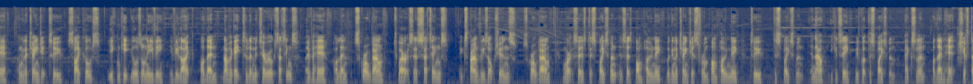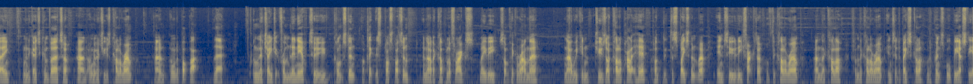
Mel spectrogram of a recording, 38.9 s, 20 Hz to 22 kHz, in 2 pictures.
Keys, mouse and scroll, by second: 0.2-1.7 drag, 5.9 click, 6.6 scroll down 5, 6.8-9.1 scroll down 5, 9.3 click, 10.0-12.0 scroll down 6, 13.4-16.0 drag, 16.1-18.4 middle drag, 18.6 shift+a, 19.2 shift+a, 23.8 click, 24.0 middle click, 24.1 scroll up 2, 24.2 middle click, 25.3-26.4 drag, 27.2 click, 28.1 click, 29.2-29.8 drag, 30.3 click, 32.4 middle click, 33.0-34.9 drag, 35.9-38.0 drag.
